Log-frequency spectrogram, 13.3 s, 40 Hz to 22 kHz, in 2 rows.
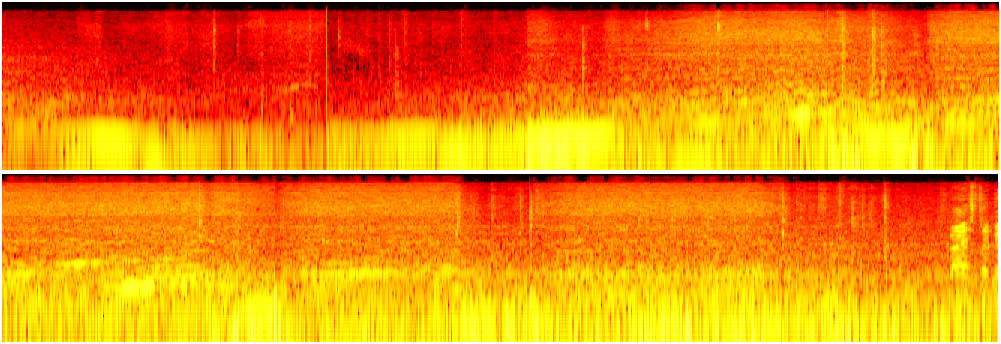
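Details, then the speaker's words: BMW E36 M3 at full throttle after fixing the problem caused by eBay decat pipes (lambda sensors had been blanked off); strong, clean note climbing steadily through the revs with no stumble or cutout, pulls healthily, exhaust now sounds authentic. "able to full throttle again and enough to worry about having ten percenter Machpelah definitely happy with how the exhaust sounds now"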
